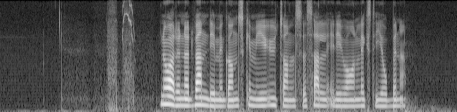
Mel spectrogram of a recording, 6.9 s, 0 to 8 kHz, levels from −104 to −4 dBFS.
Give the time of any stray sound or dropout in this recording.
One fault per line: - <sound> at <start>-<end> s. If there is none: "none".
- squeak at 1.6-2.0 s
